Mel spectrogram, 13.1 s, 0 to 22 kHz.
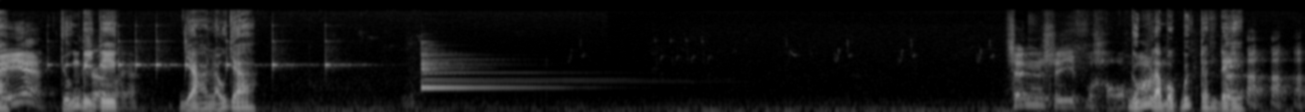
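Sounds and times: bell-like chime: 0.5s - 7.0s.

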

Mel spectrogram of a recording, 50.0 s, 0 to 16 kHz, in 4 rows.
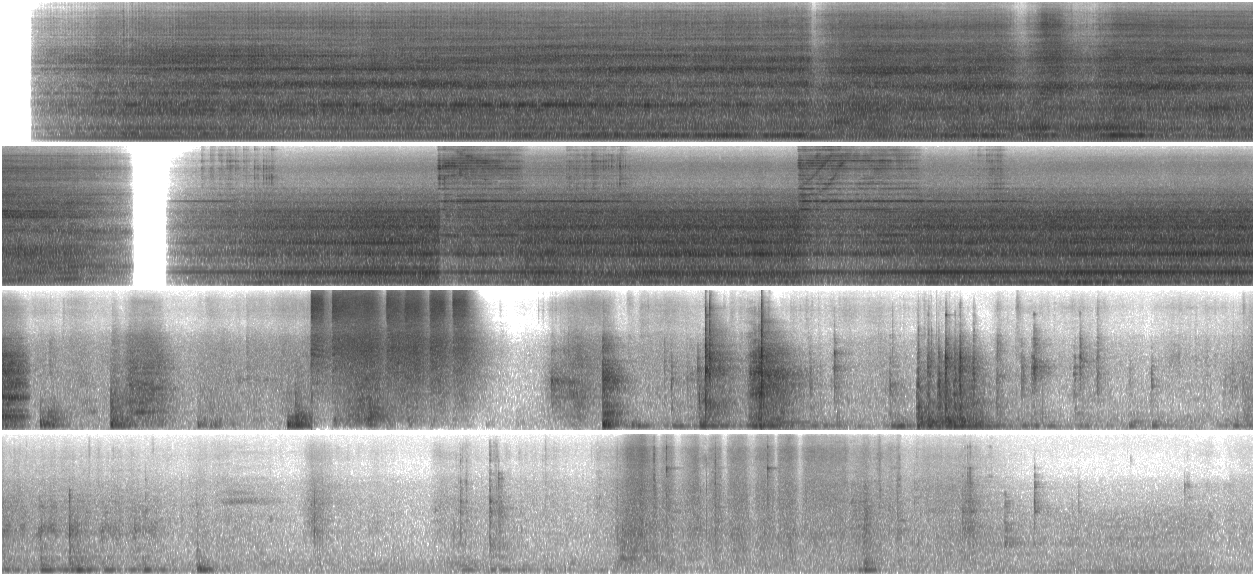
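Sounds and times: lathe motor hum: 0.4s - 25.3s
turning tool scraping wood: 14.5s - 25.3s.

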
